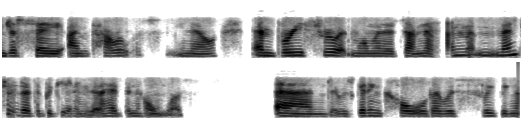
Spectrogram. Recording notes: 100 Pounders Phone Meeting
